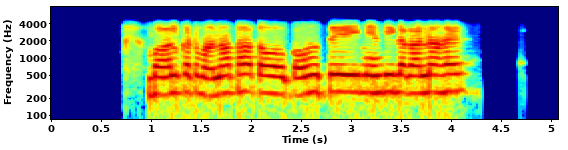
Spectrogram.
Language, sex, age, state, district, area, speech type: Hindi, female, 60+, Uttar Pradesh, Hardoi, rural, conversation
